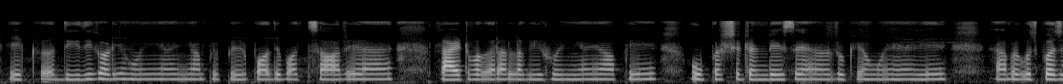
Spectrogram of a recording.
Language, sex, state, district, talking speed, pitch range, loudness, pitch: Hindi, female, Bihar, Madhepura, 180 wpm, 230-240 Hz, -28 LUFS, 235 Hz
